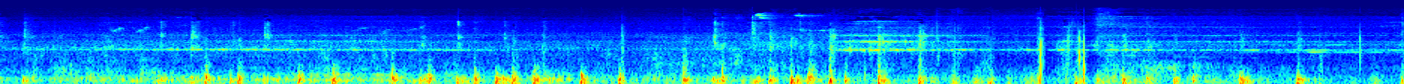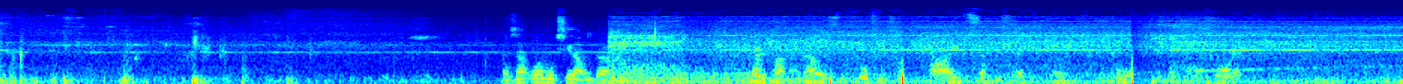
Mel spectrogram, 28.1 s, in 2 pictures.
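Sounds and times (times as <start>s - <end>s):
train wheels clattering over rail joints: 0.0s - 17.2s
high brake squeal: 7.5s - 19.2s, 19.9s - 28.0s.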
